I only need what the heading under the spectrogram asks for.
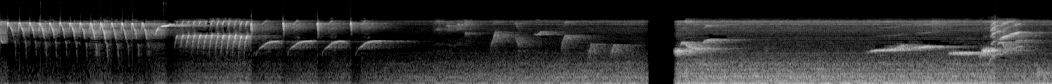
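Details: Young untrained canary singing its rough riwikan style, a song used as a lure for other canaries to copy; fast high trills open, then repeated rising whistled notes and short buzzy phrases over a steady background hiss.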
